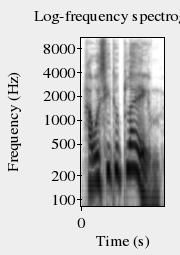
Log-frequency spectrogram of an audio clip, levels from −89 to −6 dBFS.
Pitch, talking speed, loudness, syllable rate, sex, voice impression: 170 Hz, 270 wpm, -14 LUFS, 5.6 syllables/s, male, masculine, adult-like, slightly thick, fluent, slightly refreshing, sincere, slightly unique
